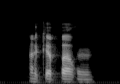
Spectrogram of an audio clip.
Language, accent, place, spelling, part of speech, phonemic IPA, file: French, France, Lyon, accaparons, verb, /a.ka.pa.ʁɔ̃/, LL-Q150 (fra)-accaparons.wav
- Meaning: inflection of accaparer: 1. first-person plural present indicative 2. first-person plural imperative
